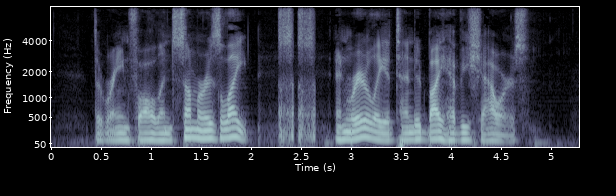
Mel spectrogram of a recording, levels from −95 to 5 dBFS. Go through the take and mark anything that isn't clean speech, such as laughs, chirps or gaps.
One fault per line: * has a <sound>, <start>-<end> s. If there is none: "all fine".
* has a laugh, 2.3-2.6 s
